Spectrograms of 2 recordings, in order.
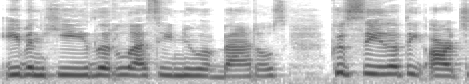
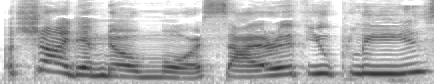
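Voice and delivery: slow, louder courtly plea; pleading courtier; 5 dB louder, slower than usual. A narrator's reading. Lord asking the king to stop chiding, slow appeal. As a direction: draw it out as a respectful appeal.

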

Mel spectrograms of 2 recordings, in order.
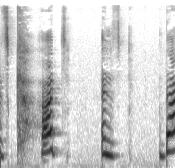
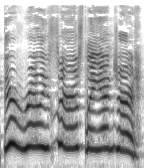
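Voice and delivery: high-pitched retold exclamation; amused exclamation; 7 semitones higher than usual. Henry on the fallen villains, high exclamation. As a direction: lift the voice up high. Laughing over the injured villains.

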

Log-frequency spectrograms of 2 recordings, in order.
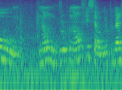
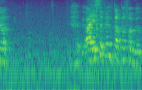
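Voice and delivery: ordinary talk

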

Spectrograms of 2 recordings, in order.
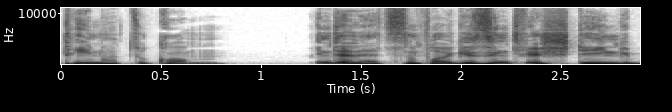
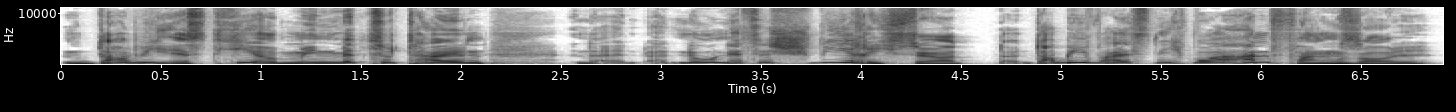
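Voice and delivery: high, soft, halting elf voice; Dobby stammering, soft and high; 8 semitones higher, 5 dB quieter than usual. Acted. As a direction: stammer it out like a nervous little elf. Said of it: "beginnt Dobby mit ernster Miene zu stammeln".

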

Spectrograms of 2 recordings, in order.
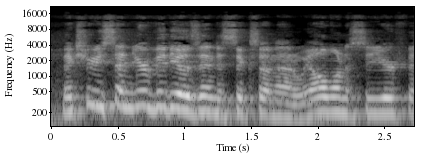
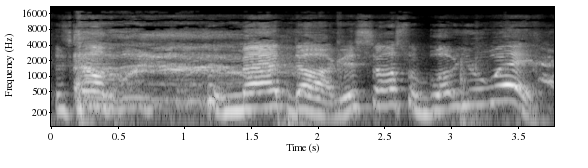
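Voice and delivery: loud, high, laughing shout; shouting through the burn; 4 semitones higher, 6 dB louder than usual. Real, not acted. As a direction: yell it while your mouth burns. Burning from hot sauce.

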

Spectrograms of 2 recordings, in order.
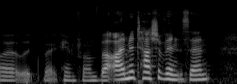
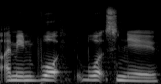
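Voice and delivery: ordinary talk

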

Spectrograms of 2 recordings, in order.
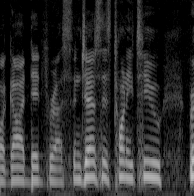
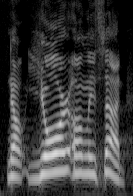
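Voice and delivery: louder and slow, each word pressed; insistent God; 3 semitones higher, 8 dB louder, slower than usual. Retold or imitated. God insisting to Abraham, slow and loud. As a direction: correct him firmly, spelling it out. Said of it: "He's like".

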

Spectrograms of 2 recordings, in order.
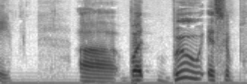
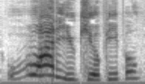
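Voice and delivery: careful question; 8 semitones higher than usual. Retold or imitated. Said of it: "Mister Satan says".

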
